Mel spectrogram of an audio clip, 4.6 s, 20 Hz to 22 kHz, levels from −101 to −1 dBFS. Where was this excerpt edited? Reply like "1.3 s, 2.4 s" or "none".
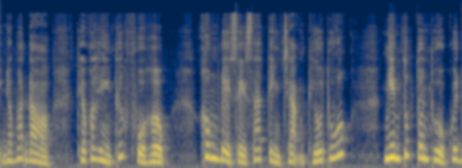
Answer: none

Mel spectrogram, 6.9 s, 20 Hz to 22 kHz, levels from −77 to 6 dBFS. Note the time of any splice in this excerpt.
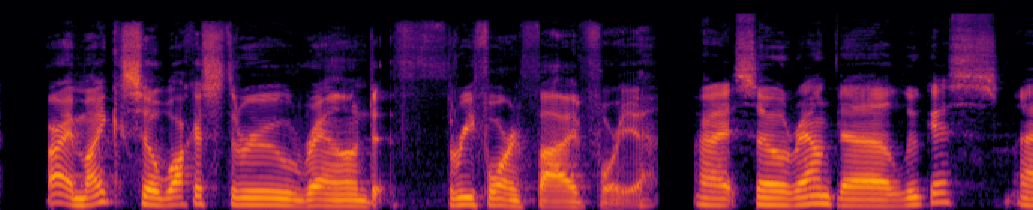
5.6 s

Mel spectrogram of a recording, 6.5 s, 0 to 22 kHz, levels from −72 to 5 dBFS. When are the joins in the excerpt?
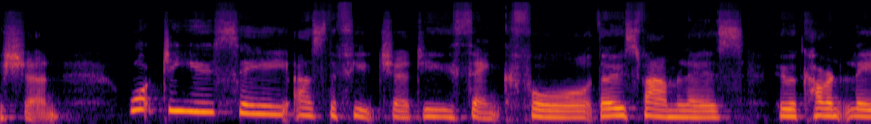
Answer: none

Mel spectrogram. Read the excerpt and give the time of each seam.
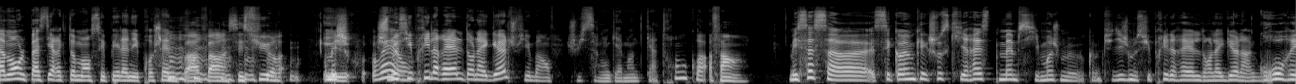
5.5 s

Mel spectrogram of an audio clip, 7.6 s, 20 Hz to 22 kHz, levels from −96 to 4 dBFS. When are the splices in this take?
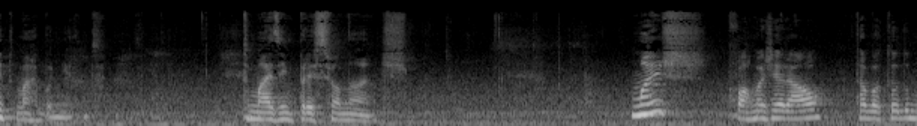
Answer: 2.0 s, 6.1 s

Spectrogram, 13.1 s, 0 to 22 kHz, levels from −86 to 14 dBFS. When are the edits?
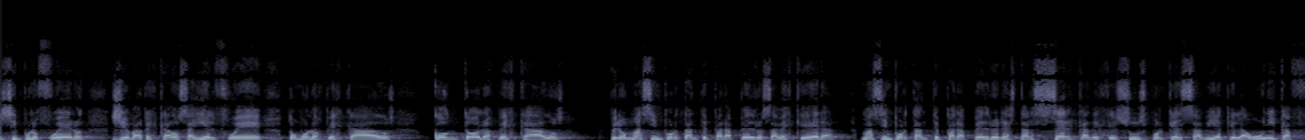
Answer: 1.4 s, 8.5 s

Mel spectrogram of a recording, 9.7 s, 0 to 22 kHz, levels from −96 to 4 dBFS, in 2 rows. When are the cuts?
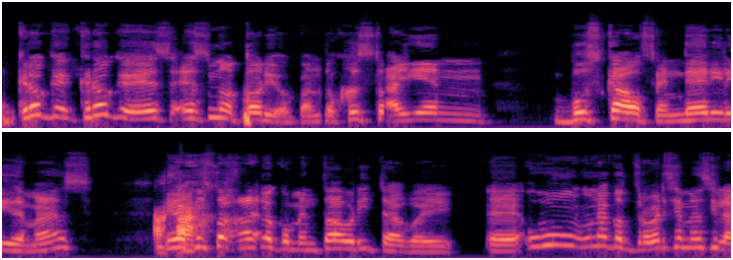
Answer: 1.4 s, 2.5 s, 4.8 s, 6.6 s, 8.3 s

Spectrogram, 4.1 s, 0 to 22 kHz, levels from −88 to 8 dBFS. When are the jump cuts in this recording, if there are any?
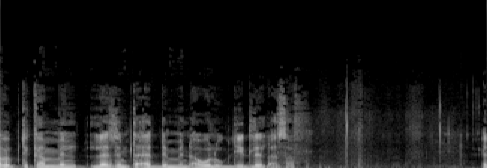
none

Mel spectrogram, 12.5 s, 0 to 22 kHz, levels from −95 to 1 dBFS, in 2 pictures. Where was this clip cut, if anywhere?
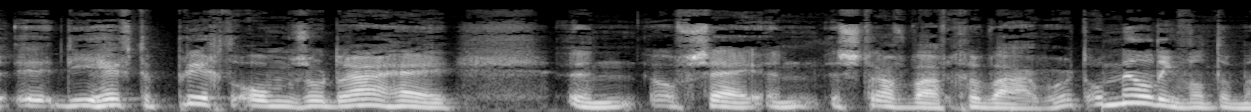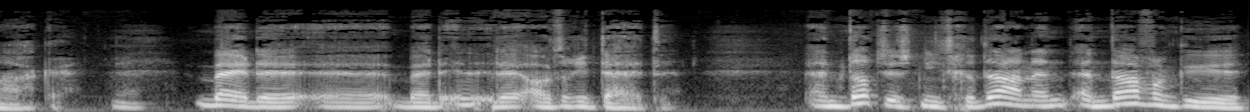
2.8 s, 3.8 s, 4.7 s, 5.5 s, 8.7 s, 10.6 s

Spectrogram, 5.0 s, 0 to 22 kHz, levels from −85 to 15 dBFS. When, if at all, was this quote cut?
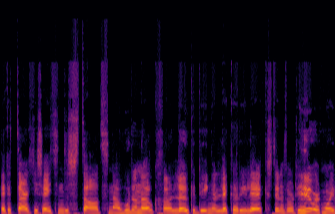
none

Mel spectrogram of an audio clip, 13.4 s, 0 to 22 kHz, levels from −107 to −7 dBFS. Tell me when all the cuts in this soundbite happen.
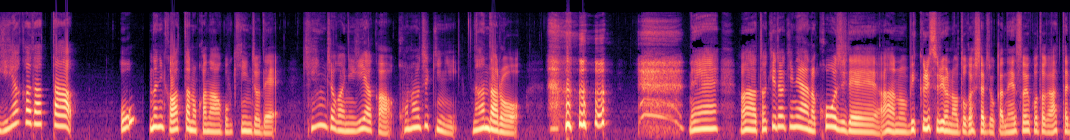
1.8 s, 5.8 s

